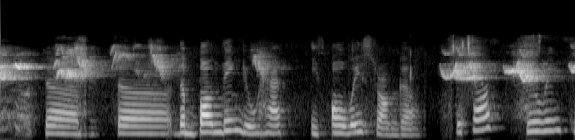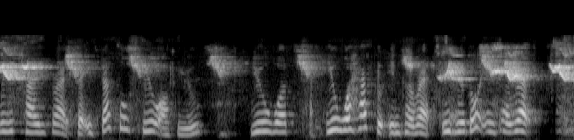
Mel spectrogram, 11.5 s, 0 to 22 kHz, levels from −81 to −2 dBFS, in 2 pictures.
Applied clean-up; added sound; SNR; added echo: neural mask model Resemble Enhance denoiser.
